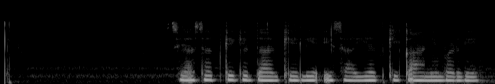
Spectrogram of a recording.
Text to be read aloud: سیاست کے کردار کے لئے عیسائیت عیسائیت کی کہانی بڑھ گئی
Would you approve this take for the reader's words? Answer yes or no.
no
